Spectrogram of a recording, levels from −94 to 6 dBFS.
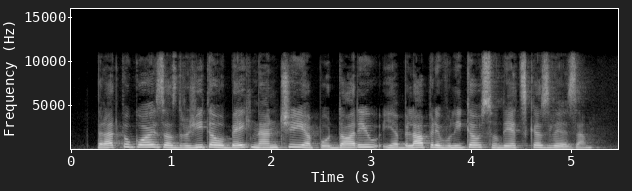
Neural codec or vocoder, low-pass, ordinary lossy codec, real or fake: codec, 24 kHz, 0.9 kbps, WavTokenizer, medium speech release version 2; 10.8 kHz; none; fake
